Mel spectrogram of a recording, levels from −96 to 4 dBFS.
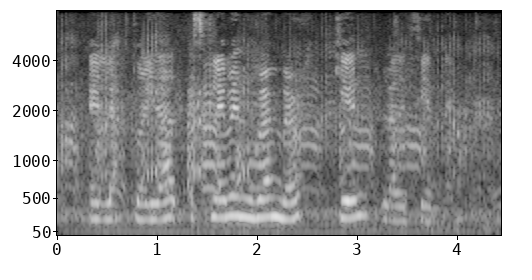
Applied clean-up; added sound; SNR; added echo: none; Gull, seagull; 9 dB; none.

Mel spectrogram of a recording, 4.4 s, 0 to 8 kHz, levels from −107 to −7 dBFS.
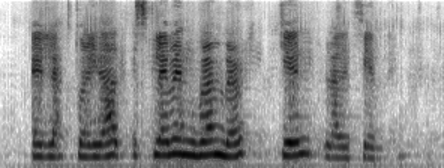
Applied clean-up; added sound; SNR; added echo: neural separator model SepFormer DNS4.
